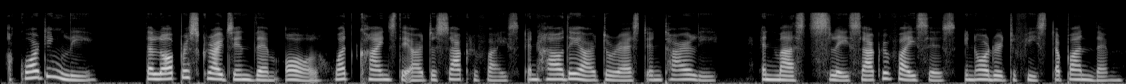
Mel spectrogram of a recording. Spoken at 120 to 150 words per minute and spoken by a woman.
No: average, 160 wpm; female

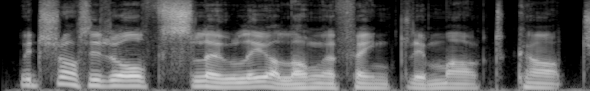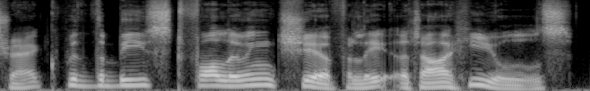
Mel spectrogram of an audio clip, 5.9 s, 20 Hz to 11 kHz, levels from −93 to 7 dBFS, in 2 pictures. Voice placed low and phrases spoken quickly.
No: low, 125 Hz; average, 185 wpm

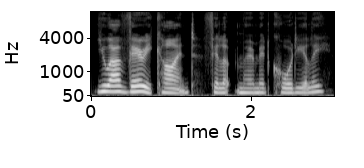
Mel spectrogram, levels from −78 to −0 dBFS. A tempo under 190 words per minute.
Yes: average, 140 wpm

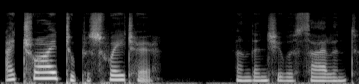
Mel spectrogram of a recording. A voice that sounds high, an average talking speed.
Yes: high, 200 Hz; average, 165 wpm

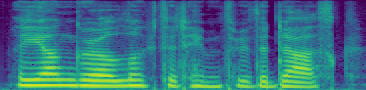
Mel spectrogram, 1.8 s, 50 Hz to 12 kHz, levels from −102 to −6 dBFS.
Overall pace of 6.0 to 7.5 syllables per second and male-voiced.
No: 6.1 syllables/s; female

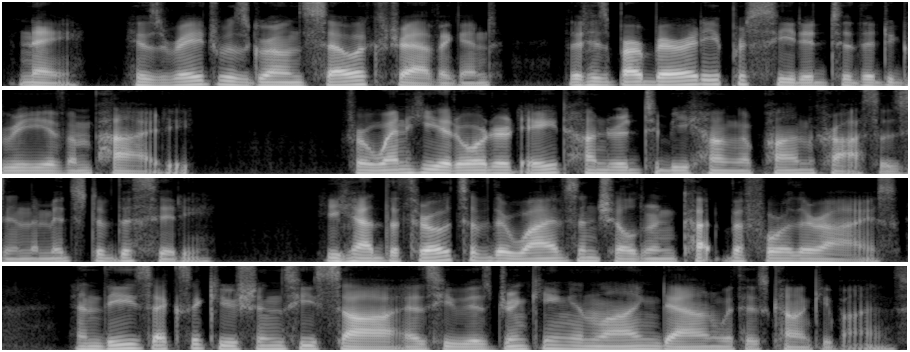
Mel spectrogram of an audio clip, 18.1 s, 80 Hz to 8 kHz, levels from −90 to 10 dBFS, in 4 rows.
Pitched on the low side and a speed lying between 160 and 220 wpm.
Yes: low, 110 Hz; fast, 205 wpm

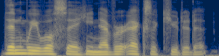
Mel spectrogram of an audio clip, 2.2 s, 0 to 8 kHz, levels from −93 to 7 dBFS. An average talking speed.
No: fast, 220 wpm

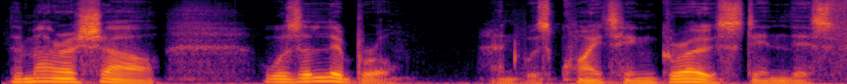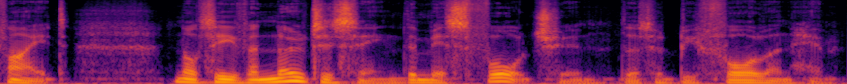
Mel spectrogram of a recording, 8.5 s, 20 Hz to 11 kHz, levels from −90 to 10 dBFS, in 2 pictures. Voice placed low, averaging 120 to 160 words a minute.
Yes: very low, 95 Hz; average, 150 wpm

